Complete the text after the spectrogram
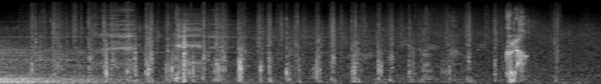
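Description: A man speaks tensely nearby.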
